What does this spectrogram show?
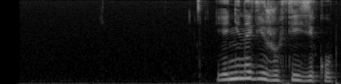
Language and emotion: Russian, angry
